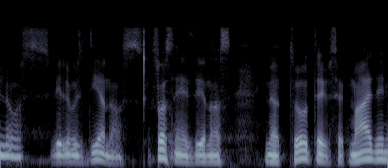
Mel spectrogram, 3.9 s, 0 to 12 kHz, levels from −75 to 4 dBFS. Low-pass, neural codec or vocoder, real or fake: 7.2 kHz; codec, 16 kHz, 2 kbps, FunCodec, trained on LibriTTS, 25 frames a second; fake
